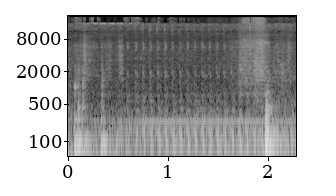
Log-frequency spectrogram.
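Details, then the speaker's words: Alde Compact boiler heating fan in a motorhome after repeated bleeding and topping up with fluid to clear a severe airlock: low steady hum with even fast pulsing, no gurgle or rattle; fan now running normally. "you can just hear the fan turn the fan back off there was that much air in the system that that fan was was just running it wasn't doing anything"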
